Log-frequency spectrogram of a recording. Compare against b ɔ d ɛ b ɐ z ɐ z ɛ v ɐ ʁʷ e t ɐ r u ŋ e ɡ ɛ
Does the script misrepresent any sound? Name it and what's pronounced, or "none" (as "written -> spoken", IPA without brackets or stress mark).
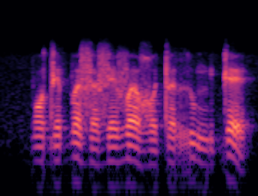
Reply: none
